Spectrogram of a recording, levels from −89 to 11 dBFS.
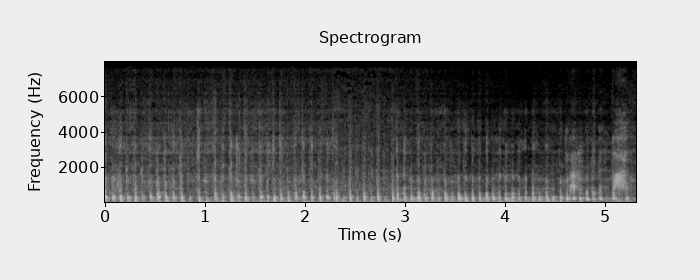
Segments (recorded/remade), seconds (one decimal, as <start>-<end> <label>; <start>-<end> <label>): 0.0-2.3 remade; 2.3-2.9 recorded; 2.9-5.3 remade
